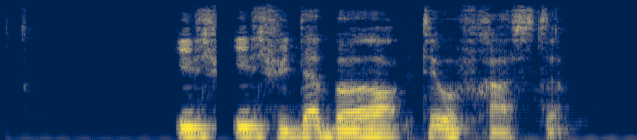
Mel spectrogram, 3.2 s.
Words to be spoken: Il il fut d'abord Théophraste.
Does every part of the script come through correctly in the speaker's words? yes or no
yes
